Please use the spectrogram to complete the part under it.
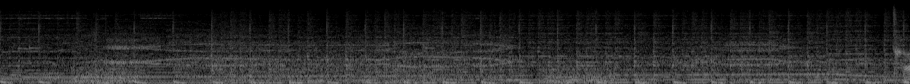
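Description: A mostly stock Mazda RX-7 drifting through corners in the Initial D Arcade Stage 8 Infinity arcade racing game, with sustained tire squeal and a droning engine that runs steadily over the game's music for about nine seconds.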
